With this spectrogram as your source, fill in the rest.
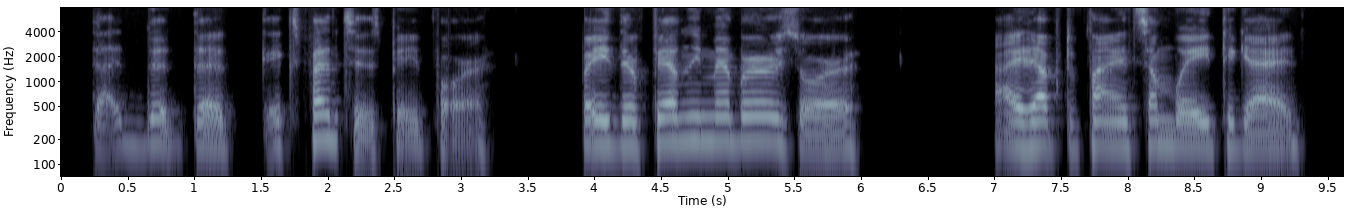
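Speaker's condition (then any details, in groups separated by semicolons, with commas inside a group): Multiple sclerosis; voice strong, speaks rather than writes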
